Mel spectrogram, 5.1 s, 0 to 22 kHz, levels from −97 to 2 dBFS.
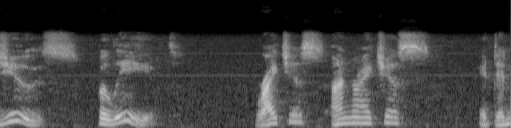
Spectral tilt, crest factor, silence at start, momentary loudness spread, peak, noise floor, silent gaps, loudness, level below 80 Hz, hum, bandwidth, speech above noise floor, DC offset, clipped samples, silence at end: -4 dB/octave; 24 dB; 0 s; 14 LU; -4 dBFS; -58 dBFS; none; -26 LUFS; -64 dBFS; none; 8.2 kHz; 31 dB; under 0.1%; under 0.1%; 0 s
